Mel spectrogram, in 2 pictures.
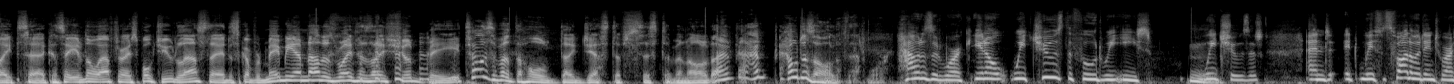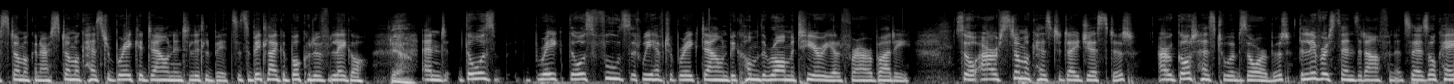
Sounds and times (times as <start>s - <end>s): Speech: 0.0s - 29.0s.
